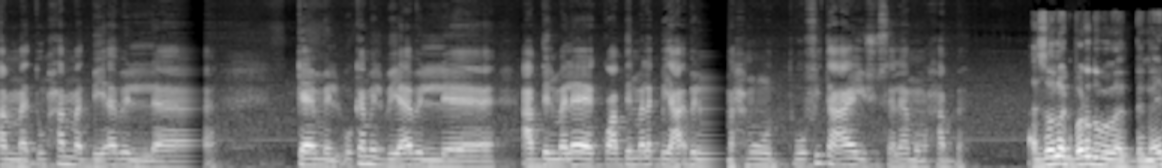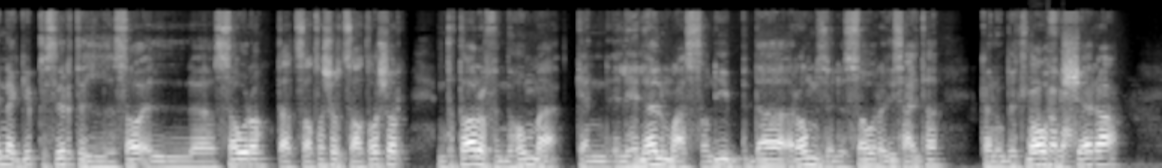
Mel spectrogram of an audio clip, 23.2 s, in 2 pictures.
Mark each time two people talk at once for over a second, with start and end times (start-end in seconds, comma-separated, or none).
none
